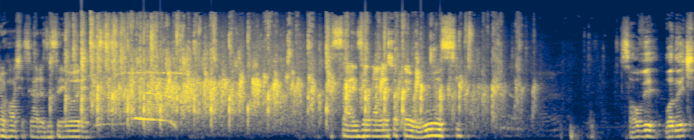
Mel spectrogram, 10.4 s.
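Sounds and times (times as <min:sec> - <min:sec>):
speech: 0:00.0 - 0:01.7, 0:05.2 - 0:07.2, 0:09.4 - 0:10.3
audience applause: 0:00.6 - 0:08.2.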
